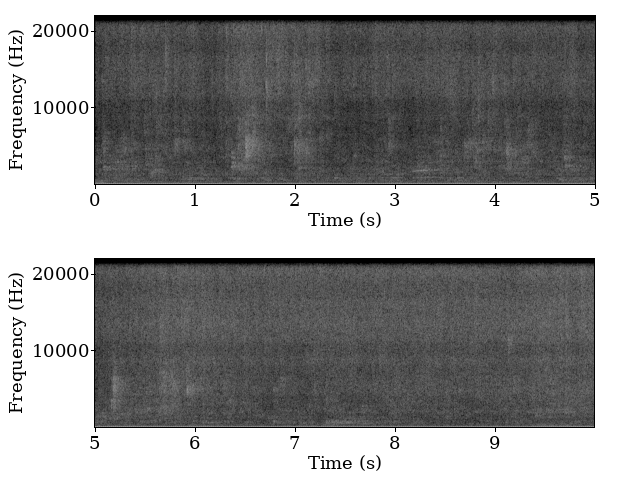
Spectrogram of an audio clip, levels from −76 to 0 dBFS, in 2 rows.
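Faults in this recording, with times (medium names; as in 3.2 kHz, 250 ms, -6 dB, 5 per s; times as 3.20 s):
hum 50 Hz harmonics 3 -37 dBFS
6.17–9.37 s: clipped -27.5 dBFS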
